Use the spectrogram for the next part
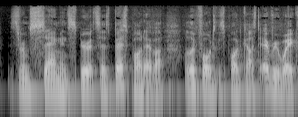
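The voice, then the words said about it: Australian accent. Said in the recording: “these dudes sound Australian.”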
